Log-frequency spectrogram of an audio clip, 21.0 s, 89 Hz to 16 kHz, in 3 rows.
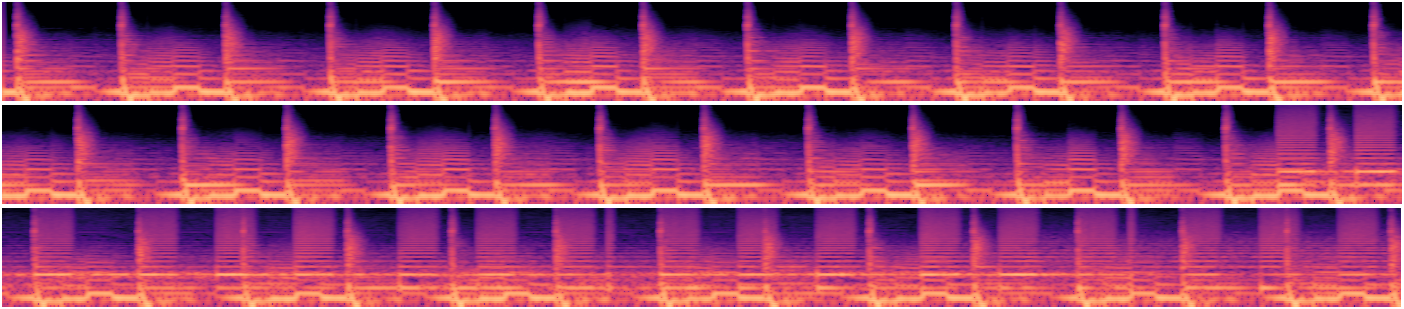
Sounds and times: bass 0:00.0 - 0:20.9
drum 0:00.0 - 0:20.9
lead 0:13.4 - 0:20.9

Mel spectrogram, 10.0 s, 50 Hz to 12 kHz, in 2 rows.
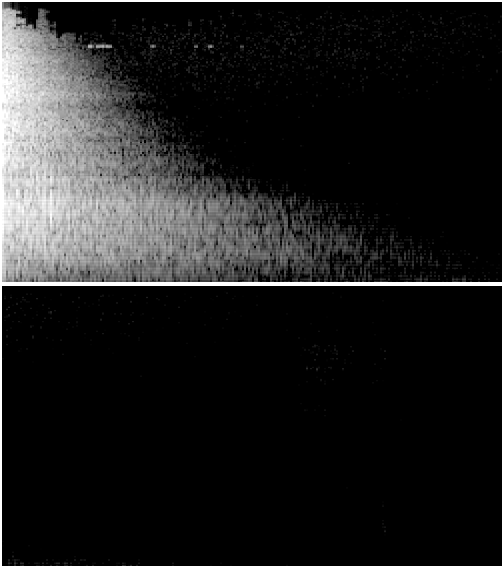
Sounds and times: cap gun 0:00.0 - 0:01.4

